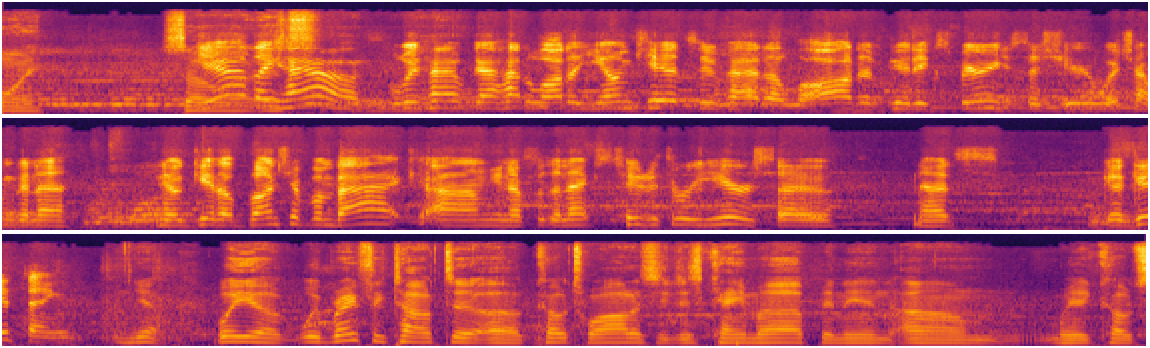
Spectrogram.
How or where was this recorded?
busy venue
